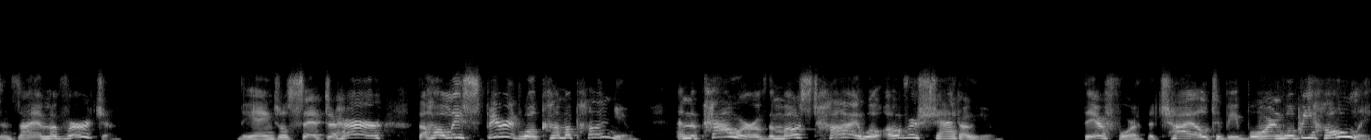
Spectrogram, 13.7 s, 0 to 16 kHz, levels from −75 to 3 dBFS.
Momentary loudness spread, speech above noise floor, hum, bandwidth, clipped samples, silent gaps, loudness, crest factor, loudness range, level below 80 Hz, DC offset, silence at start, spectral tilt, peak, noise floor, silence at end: 9 LU; 47 dB; none; 8.4 kHz; under 0.1%; none; -24 LUFS; 14 dB; 3 LU; -70 dBFS; under 0.1%; 0 s; -3.5 dB/octave; -12 dBFS; -71 dBFS; 0 s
